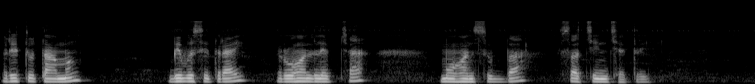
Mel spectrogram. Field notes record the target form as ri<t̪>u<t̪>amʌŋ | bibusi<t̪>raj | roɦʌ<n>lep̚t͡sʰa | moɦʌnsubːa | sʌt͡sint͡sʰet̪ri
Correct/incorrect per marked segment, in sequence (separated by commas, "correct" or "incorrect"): correct, correct, correct, correct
